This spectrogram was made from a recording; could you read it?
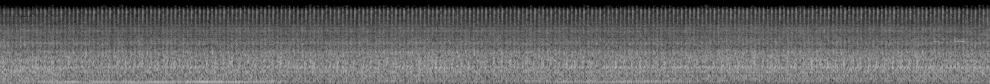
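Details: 2004 BMW 318i after thermostat replacement, warming up at idle waiting for the cooling fan: steady, even idle hum with no knock or misfire; healthy engine warming up.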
